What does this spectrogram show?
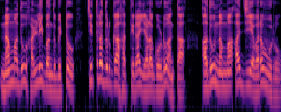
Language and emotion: Kannada, neutral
